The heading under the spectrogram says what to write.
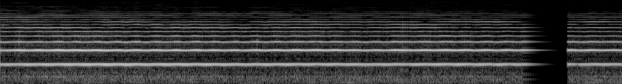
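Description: At 4.01 s the music hangs for 77 ms, until 4.10 s. This is a short stall from a late packet. The jitter buffer ran dry, so the last sound was held. Playback then resumed at the same spot, with nothing lost.

From 5.23 s to 5.68 s comes a call audio freeze. The final sound drags on as a fading buzz or hiss, then 60 ms of silence. Delayed packets likely emptied the jitter buffer. The music then resumes where it stopped, 442 ms late.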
